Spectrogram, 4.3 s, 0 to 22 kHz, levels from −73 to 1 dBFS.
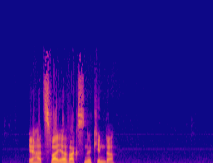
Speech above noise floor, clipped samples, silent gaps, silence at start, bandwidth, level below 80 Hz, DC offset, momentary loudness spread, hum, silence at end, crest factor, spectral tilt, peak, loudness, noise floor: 41 dB; under 0.1%; none; 0.55 s; 16 kHz; -58 dBFS; under 0.1%; 10 LU; none; 2 s; 22 dB; -3 dB/octave; 0 dBFS; -18 LUFS; -59 dBFS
